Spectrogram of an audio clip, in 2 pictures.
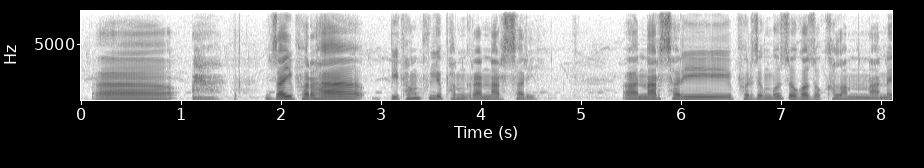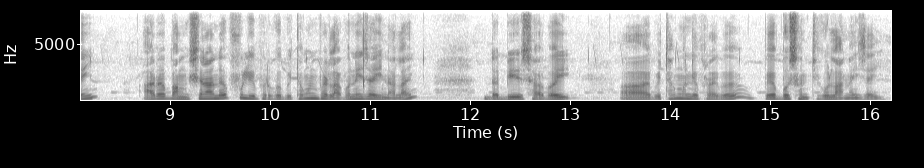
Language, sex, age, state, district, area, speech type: Bodo, male, 45-60, Assam, Udalguri, rural, spontaneous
